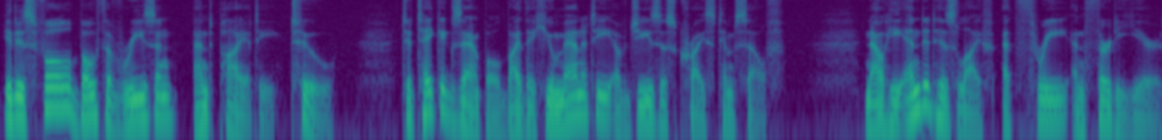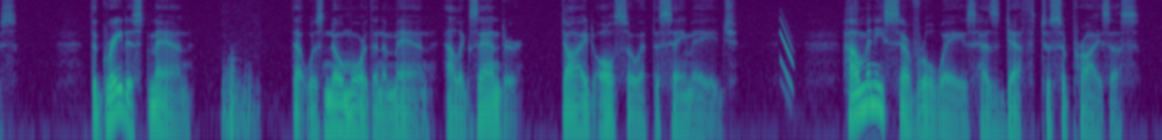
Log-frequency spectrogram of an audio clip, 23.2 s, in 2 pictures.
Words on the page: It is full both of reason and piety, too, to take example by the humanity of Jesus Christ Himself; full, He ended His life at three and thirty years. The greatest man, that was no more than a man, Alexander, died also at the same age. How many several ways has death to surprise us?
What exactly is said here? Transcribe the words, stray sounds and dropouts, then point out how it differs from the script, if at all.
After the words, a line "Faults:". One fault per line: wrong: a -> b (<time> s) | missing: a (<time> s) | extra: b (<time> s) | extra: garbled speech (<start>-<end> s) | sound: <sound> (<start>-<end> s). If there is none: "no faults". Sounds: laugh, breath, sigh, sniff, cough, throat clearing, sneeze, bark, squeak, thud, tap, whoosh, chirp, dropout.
It is full both of reason and piety, too, to take example by the humanity of Jesus Christ Himself; now, He ended His life at three and thirty years. The greatest man, that was no more than a man, Alexander, died also at the same age. How many several ways has death to surprise us?
Faults:
wrong: full -> now (8.6 s)
sound: sigh (13.8-14.2 s)
sound: chirp (19.4-19.6 s)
